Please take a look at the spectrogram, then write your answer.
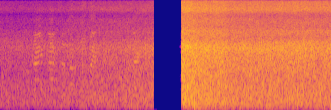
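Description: A mountain stream near Yamunotri, fed by melting snow, rushes loudly and continuously. The roar is moderate at first, then a brief gap, then much louder and closer, a dense steady wash of water.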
